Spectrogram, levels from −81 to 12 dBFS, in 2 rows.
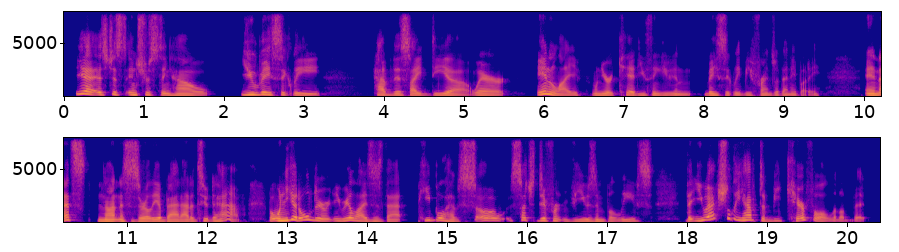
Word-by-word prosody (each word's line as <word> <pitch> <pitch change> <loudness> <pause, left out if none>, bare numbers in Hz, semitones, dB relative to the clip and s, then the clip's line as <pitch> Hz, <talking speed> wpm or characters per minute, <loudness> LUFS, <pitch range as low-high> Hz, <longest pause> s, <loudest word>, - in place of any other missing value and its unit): Yeah, 245 -1 +6
it's 190 -1 +2
just 200 -5 -2
interesting 170 -5 -1
how 125 -4 0 0.4
you 180 +3 +4
basically 155 - 0 0.7
have 155 -3 -1
this 145 -1 -1
idea 125 -3 0
where 120 -4 -1 0.4
in 225 +2 +7
life, 110 -1 -1
when 130 0 -3
you're 135 -1 +3
a - - -7
kid, 140 -2 -1
you 135 - -5
think 135 -1 -3
you 120 -1 -6
can 105 -3 -4 0.2
basically 130 -3 -2
be 110 +1 -9
friends 110 -1 -6
with 110 -1 -7
anybody. 105 -1 -8 0.6
And 135 0 +5
that's 235 0 +5
not 140 0 +4
necessarily 135 +2 +2
a - - +7
bad 125 -2 +1
attitude 130 +6 -1
to 150 - -1
have. 145 - -2 0.3
But 175 - +2
when 190 +1 +9
you - - +6
get 245 -1 +6
older, 210 -7 +3
you 170 +1 -6
realize 170 -7 +2
is 130 -2 -6
that 125 -1 -4 0.2
people 210 0 -1
have 125 -7 -3
so 200 - -1
such 220 +5 -4
different 180 -2 -1
views 135 +2 -3
and 130 -2 -3
beliefs, 125 +6 -6 0.4
that 155 +1 0
you 205 +9 +3
actually 330 - +1
have 230 +1 +3
to 175 - -2
be 155 +4 -9
careful 195 - -1
a 100 - -9
little 95 -2 -7
bit, - - -10
140 Hz, 180 wpm, -23 LUFS, 125-185 Hz, 0.7 s, when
